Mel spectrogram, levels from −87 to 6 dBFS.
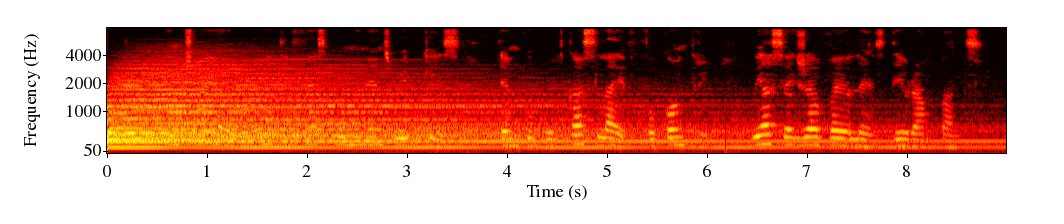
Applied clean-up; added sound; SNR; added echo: none; Gong; -5 dB; none.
